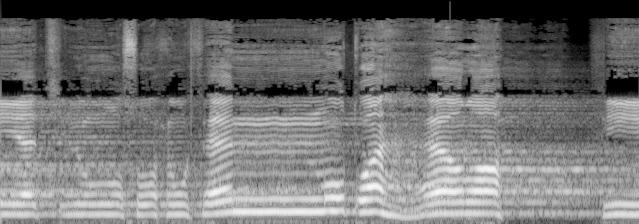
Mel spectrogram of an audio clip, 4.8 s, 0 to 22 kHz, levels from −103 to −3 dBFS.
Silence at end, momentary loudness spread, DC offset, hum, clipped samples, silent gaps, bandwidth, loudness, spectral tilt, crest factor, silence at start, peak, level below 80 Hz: 0 s; 13 LU; under 0.1%; none; under 0.1%; none; 16 kHz; -14 LUFS; -5 dB/octave; 14 dB; 0 s; 0 dBFS; -48 dBFS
